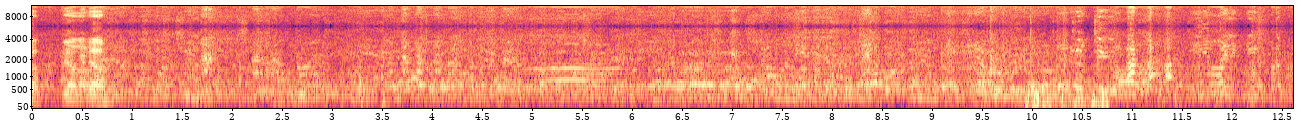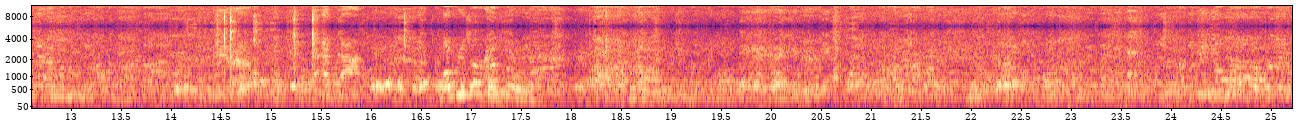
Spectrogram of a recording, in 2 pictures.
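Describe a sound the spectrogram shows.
A crowd of people chatters all around under a roof.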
